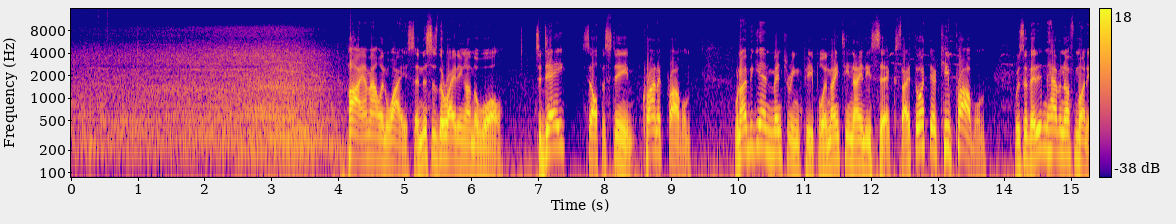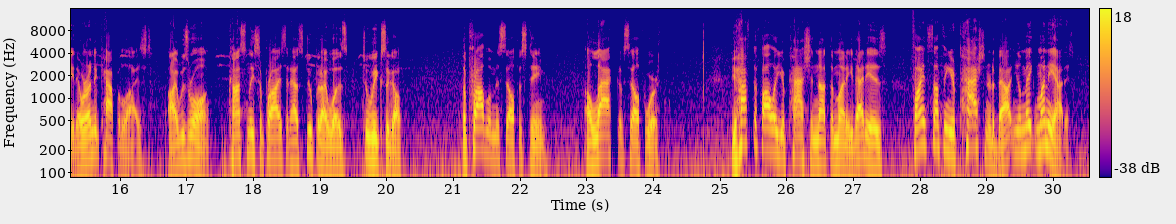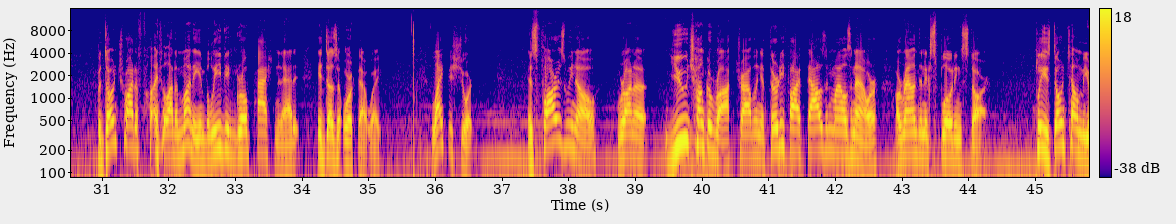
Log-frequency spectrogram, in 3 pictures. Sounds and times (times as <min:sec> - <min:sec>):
Speech: 0:04.2 - 0:09.3, 0:10.0 - 0:20.2, 0:21.2 - 0:22.4, 0:23.0 - 0:24.1, 0:25.2 - 0:30.3, 0:31.0 - 0:35.2, 0:35.9 - 0:36.6, 0:37.4 - 0:44.3, 0:45.0 - 0:45.8.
